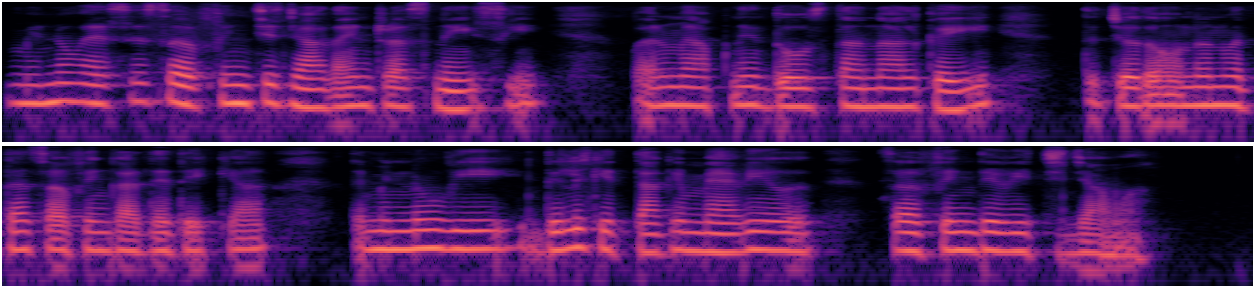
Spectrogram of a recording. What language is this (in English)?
Punjabi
